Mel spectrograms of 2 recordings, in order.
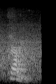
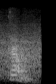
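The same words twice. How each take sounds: The two takes are said the same way.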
